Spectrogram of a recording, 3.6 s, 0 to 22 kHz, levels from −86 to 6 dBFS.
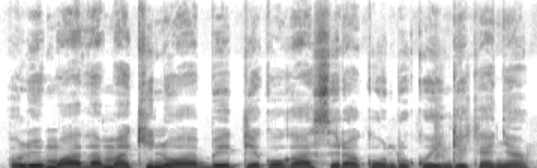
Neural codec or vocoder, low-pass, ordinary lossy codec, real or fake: none; none; none; real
